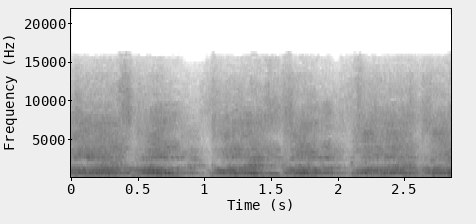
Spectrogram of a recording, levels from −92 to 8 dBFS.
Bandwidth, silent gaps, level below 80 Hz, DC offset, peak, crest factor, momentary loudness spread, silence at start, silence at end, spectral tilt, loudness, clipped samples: 16.5 kHz; none; -50 dBFS; under 0.1%; -16 dBFS; 16 dB; 4 LU; 0 s; 0 s; -0.5 dB/octave; -30 LUFS; under 0.1%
